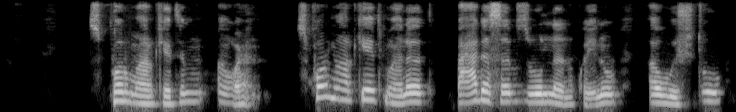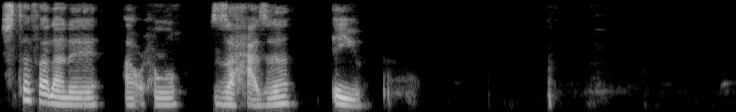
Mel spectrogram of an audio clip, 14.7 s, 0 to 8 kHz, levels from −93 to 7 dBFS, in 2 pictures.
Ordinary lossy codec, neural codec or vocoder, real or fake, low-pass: Opus, 64 kbps; codec, 16 kHz in and 24 kHz out, 2.2 kbps, FireRedTTS-2 codec; fake; 7.2 kHz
